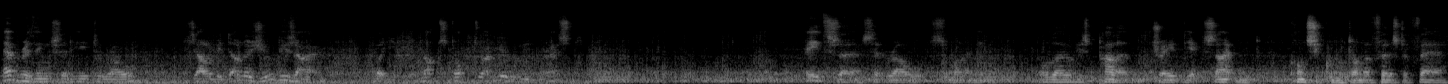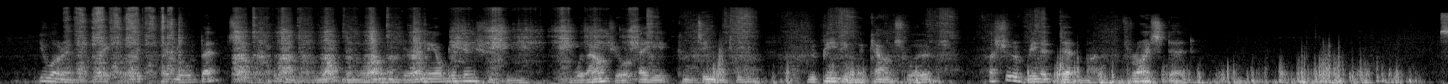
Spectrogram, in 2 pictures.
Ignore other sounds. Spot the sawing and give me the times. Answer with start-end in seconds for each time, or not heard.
15.1-25.7.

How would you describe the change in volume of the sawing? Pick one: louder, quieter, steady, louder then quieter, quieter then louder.
quieter.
